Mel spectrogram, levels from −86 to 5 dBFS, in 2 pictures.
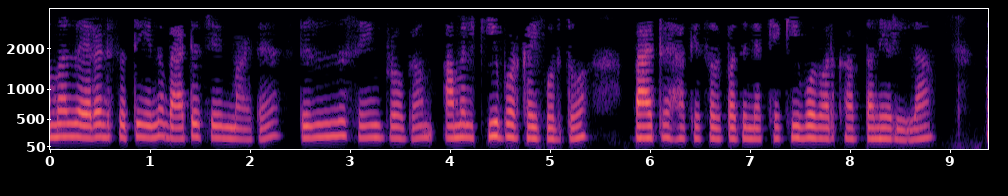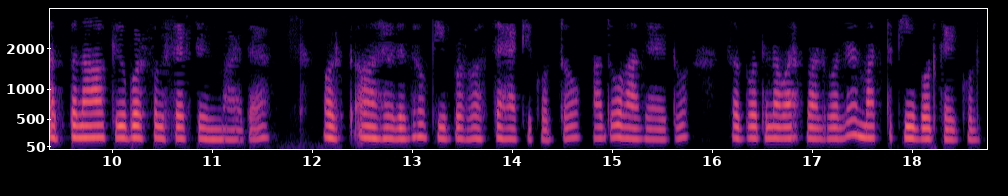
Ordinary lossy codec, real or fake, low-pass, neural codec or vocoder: MP3, 16 kbps; fake; 3.6 kHz; codec, 24 kHz, 0.5 kbps, DualCodec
